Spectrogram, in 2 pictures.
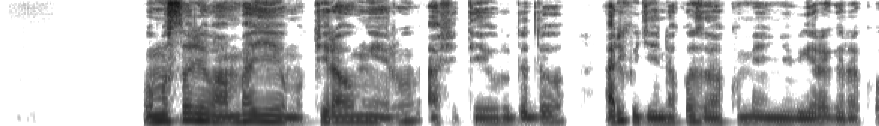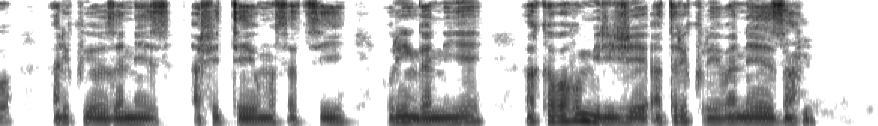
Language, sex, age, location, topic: Kinyarwanda, male, 25-35, Huye, health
